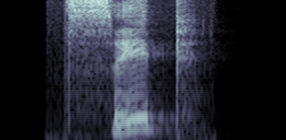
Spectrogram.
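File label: "chain", Russian; bukvar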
